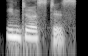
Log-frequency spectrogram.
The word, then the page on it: interstice: Indian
